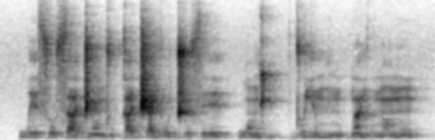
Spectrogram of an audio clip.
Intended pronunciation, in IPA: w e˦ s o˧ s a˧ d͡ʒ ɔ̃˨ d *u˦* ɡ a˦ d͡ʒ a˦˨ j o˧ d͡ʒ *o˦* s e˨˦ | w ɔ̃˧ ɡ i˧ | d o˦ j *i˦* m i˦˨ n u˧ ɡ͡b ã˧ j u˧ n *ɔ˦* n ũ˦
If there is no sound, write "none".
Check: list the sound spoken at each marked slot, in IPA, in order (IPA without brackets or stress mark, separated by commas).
u˨˦, o˨, e˦, ɔ̃˦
